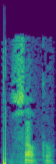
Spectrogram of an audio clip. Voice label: "soco", Veneto

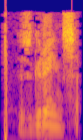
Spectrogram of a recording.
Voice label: "sgrensa", Veneto

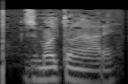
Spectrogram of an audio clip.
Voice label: "smoltonare", Veneto; vb.intr.; ENG: head-butt; ITA: scornare, cozzare; el Galepin

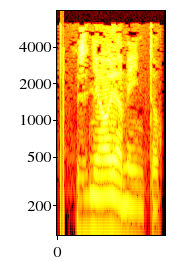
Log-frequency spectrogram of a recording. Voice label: "sgnaolamento", Veneto

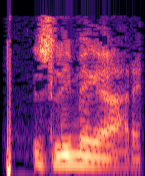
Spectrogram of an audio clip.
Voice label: "slimegare", Veneto

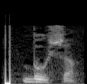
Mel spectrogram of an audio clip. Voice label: "buso", Veneto; ENG: box, boxwood; ITA: bosso

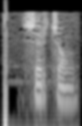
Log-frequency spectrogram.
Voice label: "sercion", Veneto

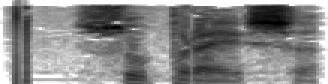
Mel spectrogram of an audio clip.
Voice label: "sopresa", Veneto; N.fem. sing.; ENG: salami (big s.); el Galepin

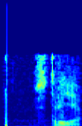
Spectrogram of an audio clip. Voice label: "stria", Veneto; N.fem. sing.; ENG: witch; ITA: strega; el Galepin

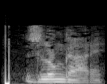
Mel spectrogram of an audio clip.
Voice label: "slongare", Veneto

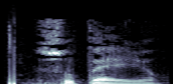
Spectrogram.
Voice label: "sopelo", Veneto

